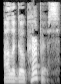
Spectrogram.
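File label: "oligocarpous", British English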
